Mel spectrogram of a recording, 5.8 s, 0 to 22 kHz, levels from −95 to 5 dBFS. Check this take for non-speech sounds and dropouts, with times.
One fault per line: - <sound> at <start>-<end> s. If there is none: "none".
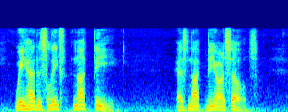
none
